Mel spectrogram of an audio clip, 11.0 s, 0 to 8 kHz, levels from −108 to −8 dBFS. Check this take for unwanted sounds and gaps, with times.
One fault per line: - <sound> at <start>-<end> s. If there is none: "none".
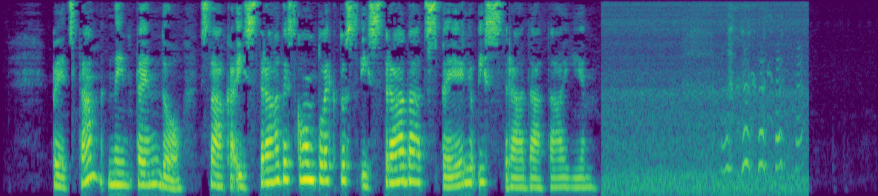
- laugh at 8.5-10.1 s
